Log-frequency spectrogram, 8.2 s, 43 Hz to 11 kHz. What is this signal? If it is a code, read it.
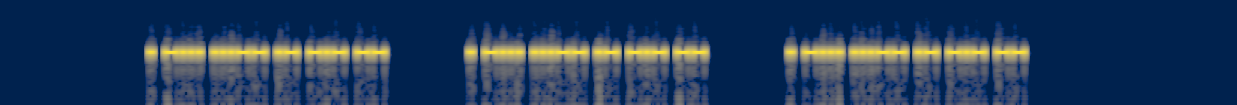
Morse code, heard as a keyed tone, about 44 wpm, 700 Hz. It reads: EB3AKM EB3AKM EB3AKM
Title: DXCC-100 Call Signs - 6 Characters - Repeated 3x - 45wpm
